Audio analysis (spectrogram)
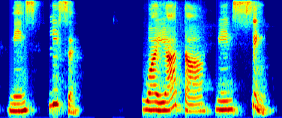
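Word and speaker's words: waiata: Wayata means sing.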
